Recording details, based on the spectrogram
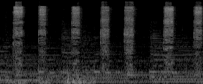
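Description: Rhythmic bursts of an aerosol spray can applying chipping-effect paint, about eight short hissing sprays evenly spaced, close and fairly loud, with no talking.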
